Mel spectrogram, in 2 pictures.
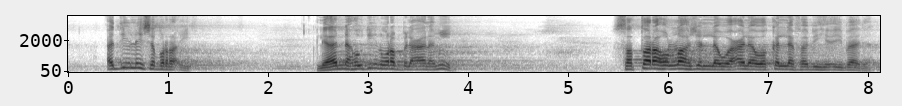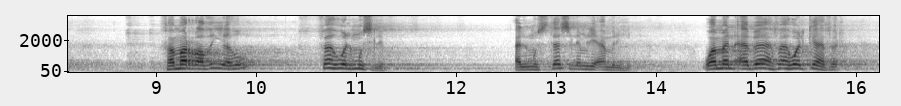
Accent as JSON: {"language": "Arabic", "country": "Tunisia", "tie": "born or raised there", "said": "في برامج التعليم عندنا في تونس كانت المادة التي ندرسها هي مادة التربية"}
